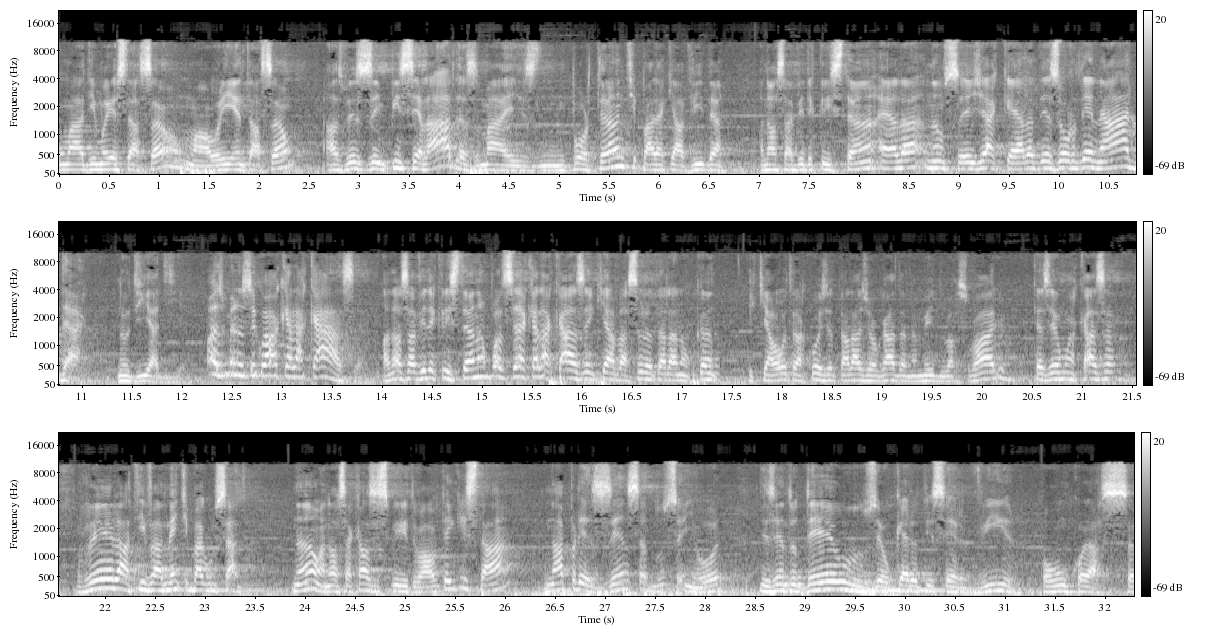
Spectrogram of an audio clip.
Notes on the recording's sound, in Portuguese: Gravada em 2016 no Culto de Edificação Cristã na IEAD Joinville, SC.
